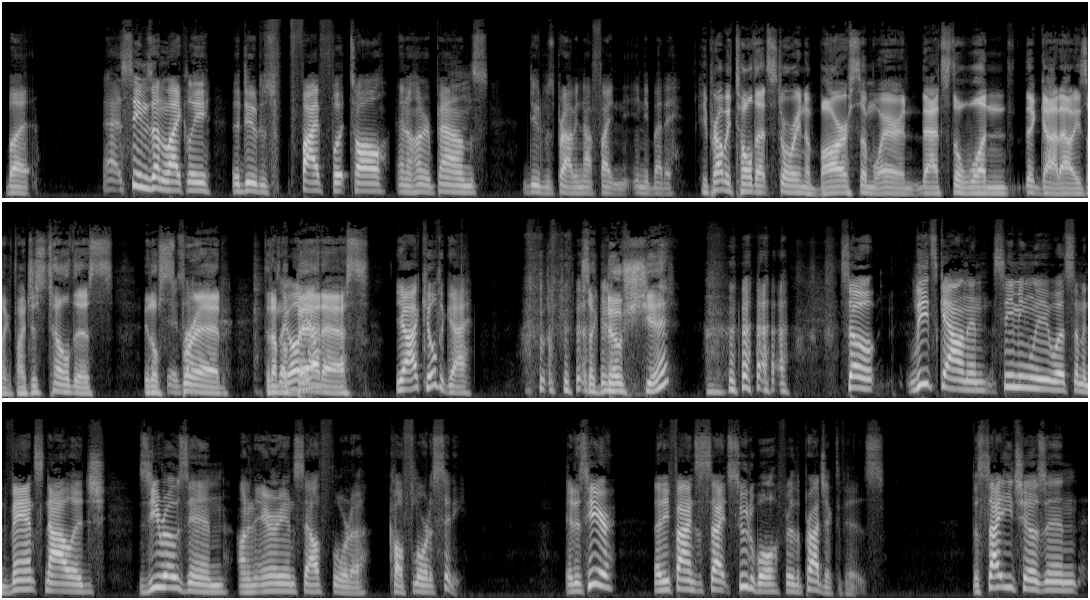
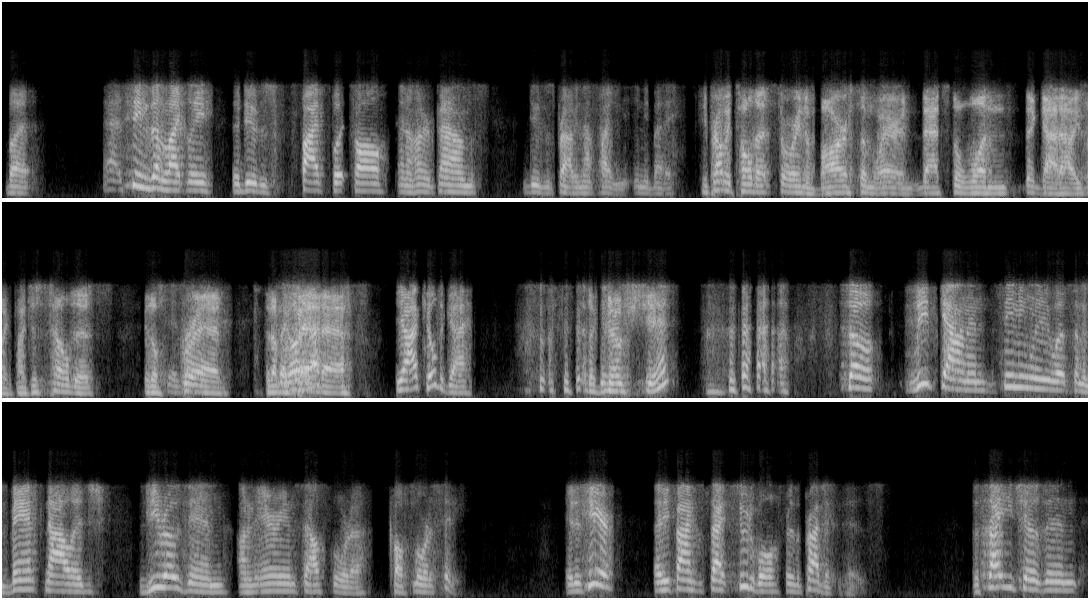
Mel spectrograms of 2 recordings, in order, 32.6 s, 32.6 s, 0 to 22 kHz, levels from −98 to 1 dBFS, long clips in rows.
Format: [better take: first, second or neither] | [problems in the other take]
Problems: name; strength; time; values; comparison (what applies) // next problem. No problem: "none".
first | garbled, watery; badly; nothing above 4 kHz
